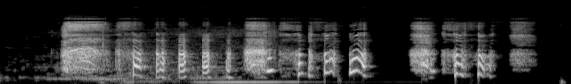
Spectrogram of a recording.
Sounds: Laughter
